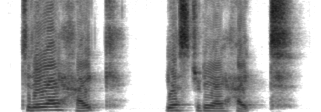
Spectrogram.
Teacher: that K is unvoiced so the Ed becomes an unvoiced T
